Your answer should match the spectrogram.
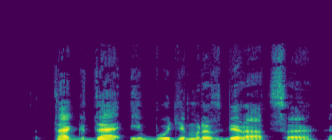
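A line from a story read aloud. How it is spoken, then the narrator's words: Answered sharply. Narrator (Russian): резко ответил я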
